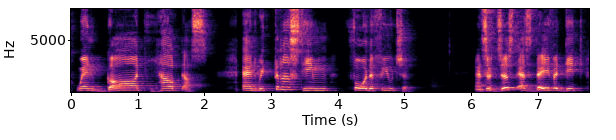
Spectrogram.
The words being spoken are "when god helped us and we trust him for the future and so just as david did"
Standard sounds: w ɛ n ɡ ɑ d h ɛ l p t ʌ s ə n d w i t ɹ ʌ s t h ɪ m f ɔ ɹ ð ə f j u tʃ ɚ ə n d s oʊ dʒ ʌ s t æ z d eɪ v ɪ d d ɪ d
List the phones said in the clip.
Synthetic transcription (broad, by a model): w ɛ n ɡ ɑ d h ɛ l p t ʌ s ə n d w i t ɹ ʌ s t h ɪ m f ɔ ɹ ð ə f j u tʃ ɚ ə n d s oʊ dʒ ʌ s t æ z d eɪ v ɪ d d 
